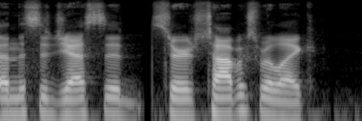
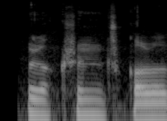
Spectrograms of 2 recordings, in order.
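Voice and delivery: put-on Dutch accent, dropping parts of words; 2 semitones lower, 11 dB quieter than usual. Showing how a Dutch accent changes words: Dutch accent. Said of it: "Thing about Dutch accents is you'll have to".

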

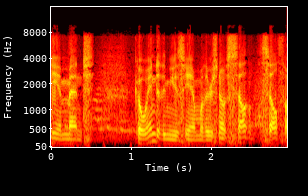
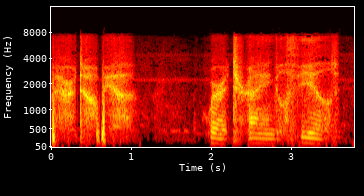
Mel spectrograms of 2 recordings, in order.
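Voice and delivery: whispering. At Triangle Field, not wanting to scare the ghosts: whispering. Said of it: "I'm whispering because I don't want to scare the ghosts".

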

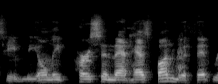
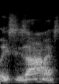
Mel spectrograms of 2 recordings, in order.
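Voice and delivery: normal talking voice

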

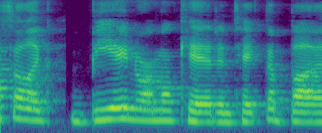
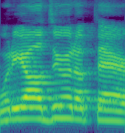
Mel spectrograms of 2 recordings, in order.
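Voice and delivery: imitated father voice, louder; 5 dB louder than usual. Retelling the dad hearing a bang upstairs: imitating a dad calling upstairs. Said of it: "my dad would just hear a bang and be like".

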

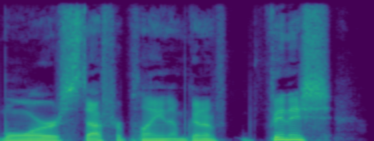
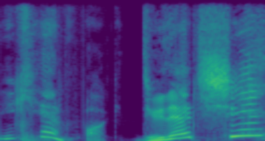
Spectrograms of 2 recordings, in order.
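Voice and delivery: very high-pitched voice swooping all over; 13 semitones higher than usual. Describing someone known since childhood, imitating Brian's high pitch. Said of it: "kind of will do the high pitch".

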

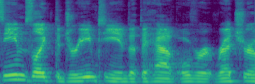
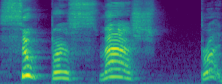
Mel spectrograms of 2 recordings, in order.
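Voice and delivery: very loud, shrill announcer shout, belted out; 12 semitones higher, 9 dB louder than usual. Urged by another speaker to say the game title properly, Super Smash Bros. announcer voice. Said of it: "it like the announcer".

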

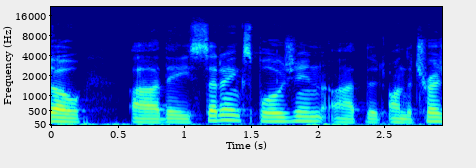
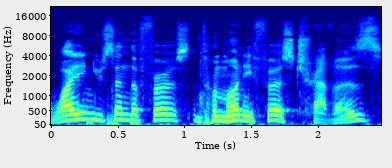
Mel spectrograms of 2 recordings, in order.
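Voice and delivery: clumsy, bad, put-on British accent; 4 semitones higher, 4 dB louder than usual. Quoting a movie character's line to another speaker: imitating a bad british accent. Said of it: "the bad British accent".

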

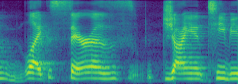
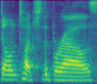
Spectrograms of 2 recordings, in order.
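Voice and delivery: put-on forceful tone, lower; 4 semitones lower than usual. Retelling how the speaker went in with guns blazing: retelling a forceful demand. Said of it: "I went in with guns blazing and I said".

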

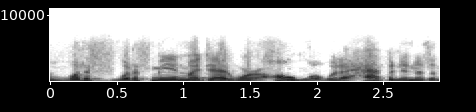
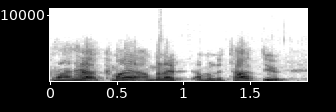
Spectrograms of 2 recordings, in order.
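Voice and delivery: mock, high-pitched screaming yell; 7 semitones higher than usual. Retelling confronting a guy in the neighborhood, reenact screaming at him. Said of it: "I'm screaming at him like a".

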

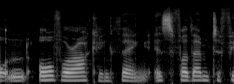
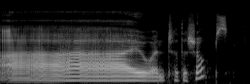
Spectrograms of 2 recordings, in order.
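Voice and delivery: prolonged, drawn-out sound stutter, louder; 3 dB louder than usual. Explaining kinds of stuttering, the speaker demonstrates a prolonged sound stutter. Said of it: "sort of dragging it out".

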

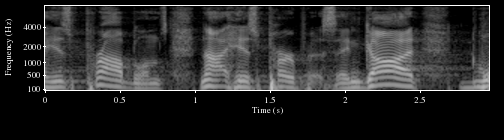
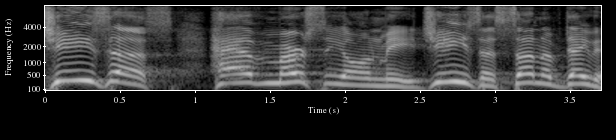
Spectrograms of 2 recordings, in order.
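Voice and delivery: mock yelling, higher pitch; 6 semitones higher than usual. Retelling the story of blind Bartimaeus calling out to Jesus; imitating Bartimaeus yelling. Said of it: "He just kept yelling and kept yelling".

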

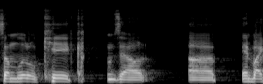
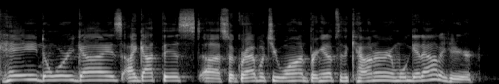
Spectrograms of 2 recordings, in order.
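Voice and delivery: calling out loudly; 5 semitones higher than usual. Voicing a character paying for everyone's snacks at the counter: yelling out to everyone. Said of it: "she kinda yells out to everyone".

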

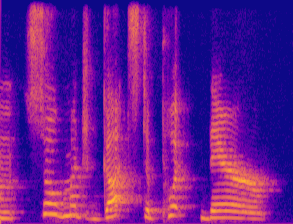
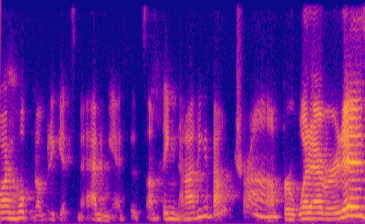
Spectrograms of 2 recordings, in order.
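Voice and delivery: put-on nervous, worried, anxious fretting; 3 semitones lower than usual. Retelling getting anxious after dubbing something, quoting own past thoughts: retelling own anxious worry. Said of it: "and then I got anxious".

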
